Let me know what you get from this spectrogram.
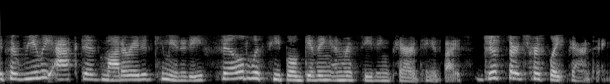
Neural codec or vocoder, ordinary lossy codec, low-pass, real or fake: none; AAC, 16 kbps; 7.2 kHz; real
